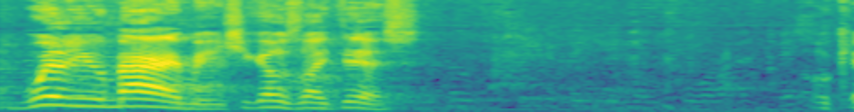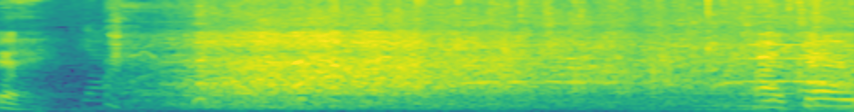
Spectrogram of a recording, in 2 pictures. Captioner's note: laughter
